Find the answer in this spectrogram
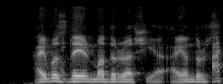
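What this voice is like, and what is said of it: Attempted Russian accent. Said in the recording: “I can't do a Russian accent.”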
